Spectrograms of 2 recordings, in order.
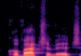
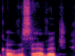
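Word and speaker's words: Kovacevic: and Jonathan kovich was saying to me or kovachevich as he by the way confirmed that is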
